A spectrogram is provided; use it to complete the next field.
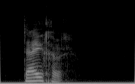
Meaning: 1. tiger (Panthera tigris) 2. jaguar, (Panthera onca) 3. puma, cougar (Puma concolor) 4. leopard, panther (Panthera pardus)
- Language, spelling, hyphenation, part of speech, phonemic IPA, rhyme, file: Dutch, tijger, tij‧ger, noun, /ˈtɛi̯ɣər/, -ɛi̯ɣər, Nl-tijger.ogg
